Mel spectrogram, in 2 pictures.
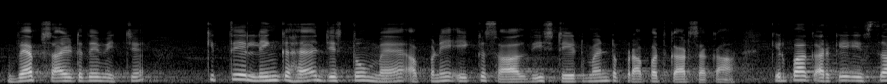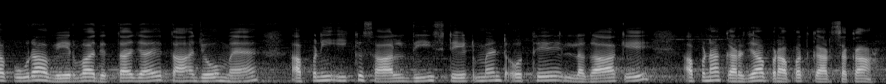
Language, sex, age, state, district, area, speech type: Punjabi, male, 45-60, Punjab, Jalandhar, urban, spontaneous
